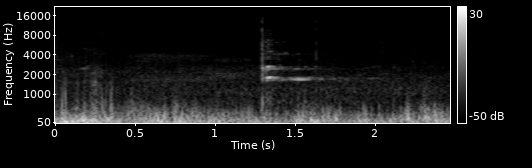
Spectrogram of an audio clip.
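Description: Wind buffeting the microphone, a steady low rumble. About a second and a half in, a sharp click is followed by a short high tone.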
